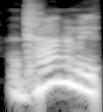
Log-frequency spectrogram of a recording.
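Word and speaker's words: Autonomi: they cleverly call autonomy which is spelled like the word autonomy but with an eye instead of a y at the end autonomy takes into consideration a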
